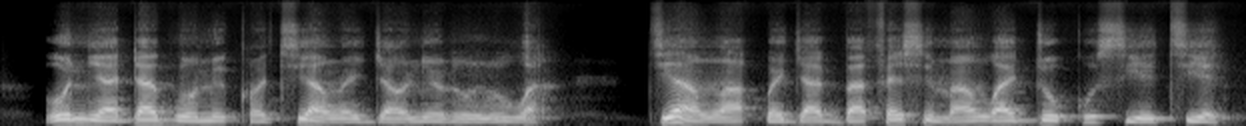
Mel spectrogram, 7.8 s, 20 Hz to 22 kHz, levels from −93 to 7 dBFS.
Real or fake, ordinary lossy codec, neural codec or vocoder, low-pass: fake; none; autoencoder, 48 kHz, 32 numbers a frame, DAC-VAE, trained on Japanese speech; none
